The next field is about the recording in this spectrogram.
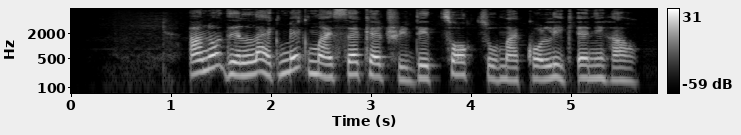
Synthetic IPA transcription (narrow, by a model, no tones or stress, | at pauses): aɪnɔtdelaɪkmekmaɪsɛkɛtɹidetʰɔk̚tʰumaɪkɔliɡɛniɦaʊ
